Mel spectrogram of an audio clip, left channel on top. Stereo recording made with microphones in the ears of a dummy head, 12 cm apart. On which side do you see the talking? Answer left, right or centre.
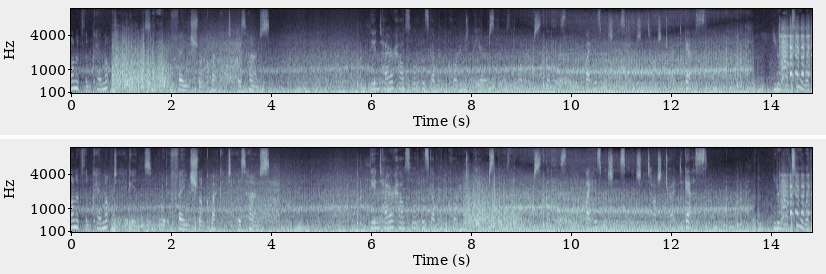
right.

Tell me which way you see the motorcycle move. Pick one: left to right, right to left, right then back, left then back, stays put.
right to left.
